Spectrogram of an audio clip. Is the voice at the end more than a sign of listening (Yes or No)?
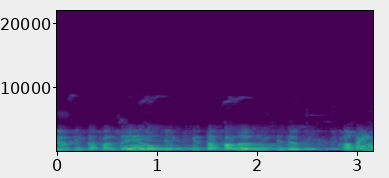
No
